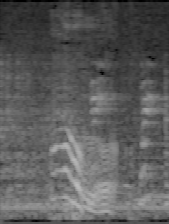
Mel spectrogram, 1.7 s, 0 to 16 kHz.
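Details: Lucy, a 2.5-year-old female Morkie indoors, tries to say "mama": a short wavering whine-like vocalization falling in pitch, then a second lower syllable and a brief higher-pitched sound near the end, in a quiet small room.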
